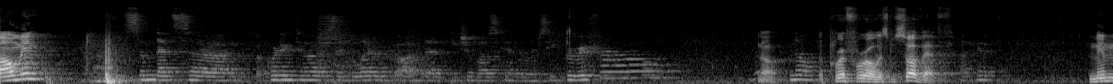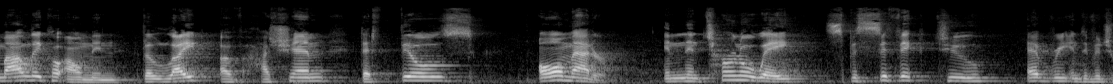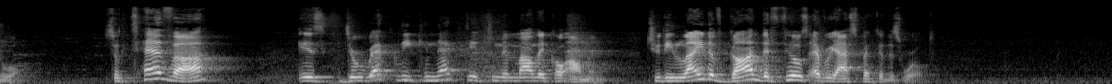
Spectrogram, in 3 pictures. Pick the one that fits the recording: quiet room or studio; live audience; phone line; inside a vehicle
live audience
